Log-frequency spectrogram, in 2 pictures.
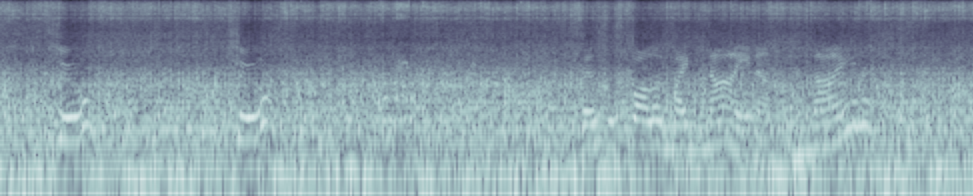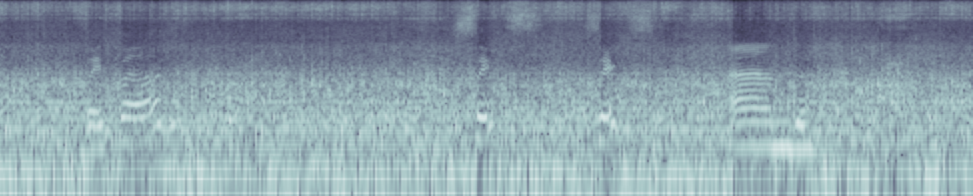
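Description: Air-mix lottery draw machines running: a steady rushing whir of their blowers, which keep the numbered balls tossing inside the clear chambers.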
